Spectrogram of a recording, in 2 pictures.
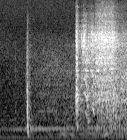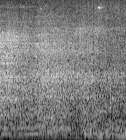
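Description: A car engine cranks and catches after a couple of sharp clicks, then settles into a steady idle that carries on to the end, with faint road noise behind it.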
